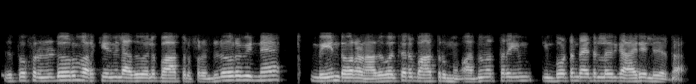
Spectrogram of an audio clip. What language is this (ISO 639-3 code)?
mal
